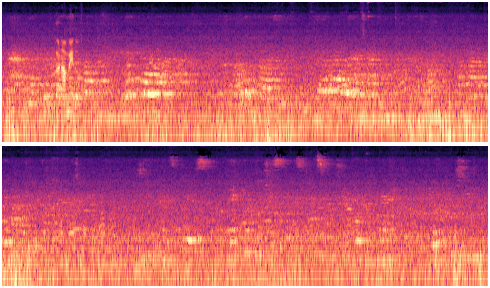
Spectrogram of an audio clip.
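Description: Suitcase wheels rumble over a hard floor.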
